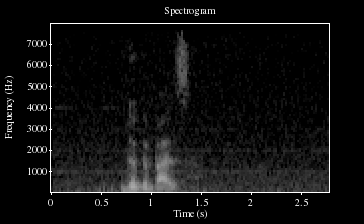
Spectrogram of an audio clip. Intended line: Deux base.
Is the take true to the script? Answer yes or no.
yes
